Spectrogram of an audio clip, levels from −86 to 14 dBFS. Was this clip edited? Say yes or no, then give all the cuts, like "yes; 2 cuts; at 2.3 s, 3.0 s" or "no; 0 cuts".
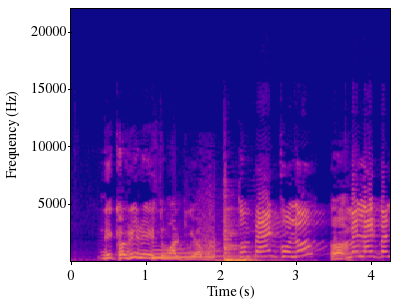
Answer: yes; 1 cut; at 1.9 s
